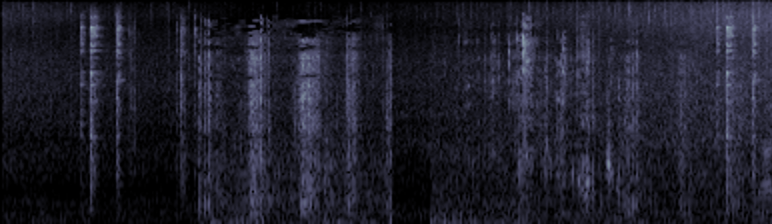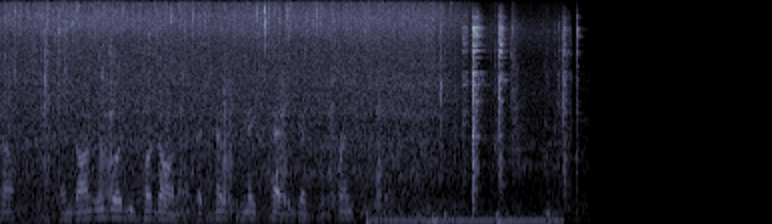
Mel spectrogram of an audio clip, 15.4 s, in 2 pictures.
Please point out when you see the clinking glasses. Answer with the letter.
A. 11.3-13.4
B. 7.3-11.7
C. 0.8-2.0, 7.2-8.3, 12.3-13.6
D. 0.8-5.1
C.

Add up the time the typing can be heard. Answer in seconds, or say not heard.
2 s.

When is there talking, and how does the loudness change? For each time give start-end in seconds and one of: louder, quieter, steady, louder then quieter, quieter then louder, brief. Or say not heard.
7.3-11.7 louder then quieter.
